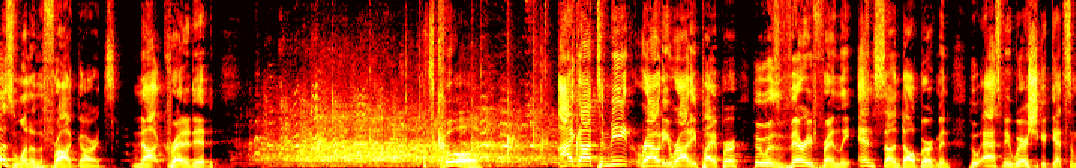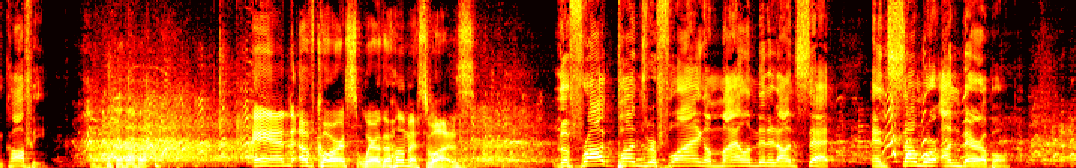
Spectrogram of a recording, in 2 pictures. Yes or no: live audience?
yes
